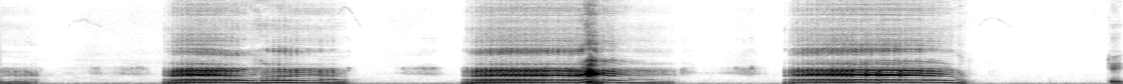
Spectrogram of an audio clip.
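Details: {'text': 'Thirteen-year-old dog waiting eagerly for its favourite snack produces three long, drawn-out growling moans, each about two seconds, harmonic and slightly falling in pitch, spaced by short silences.'}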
